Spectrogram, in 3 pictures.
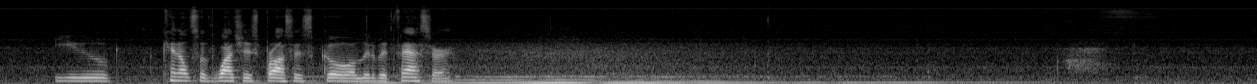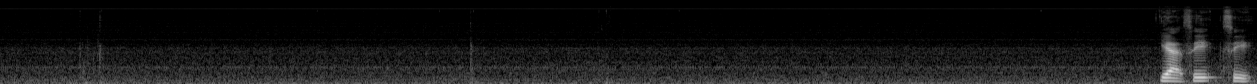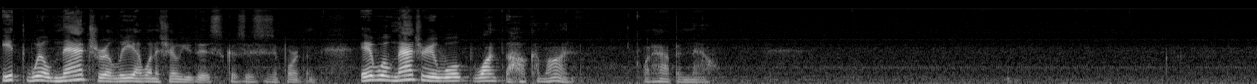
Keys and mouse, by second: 2.4 ctrl+z, 2.9-5.3 drag, 3.8 g, 5.3 middle click, 5.4-6.9 drag, 5.6 g, 6.9-7.9 middle drag, 7.9-11.3 drag, 7.9 g, 9.4 g, 11.3 middle click, 11.5-13.2 drag, 11.5 g, 13.2-17.4 right drag, 13.9 alt+a, 17.4-27.3 shift+drag, 31.6 Escape, 32.3 n, 35.3-37.7 right drag.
